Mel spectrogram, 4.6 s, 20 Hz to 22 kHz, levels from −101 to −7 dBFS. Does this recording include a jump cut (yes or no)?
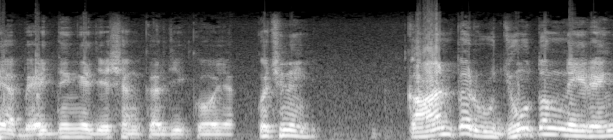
yes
